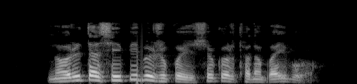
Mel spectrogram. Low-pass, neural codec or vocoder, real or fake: 7.2 kHz; none; real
